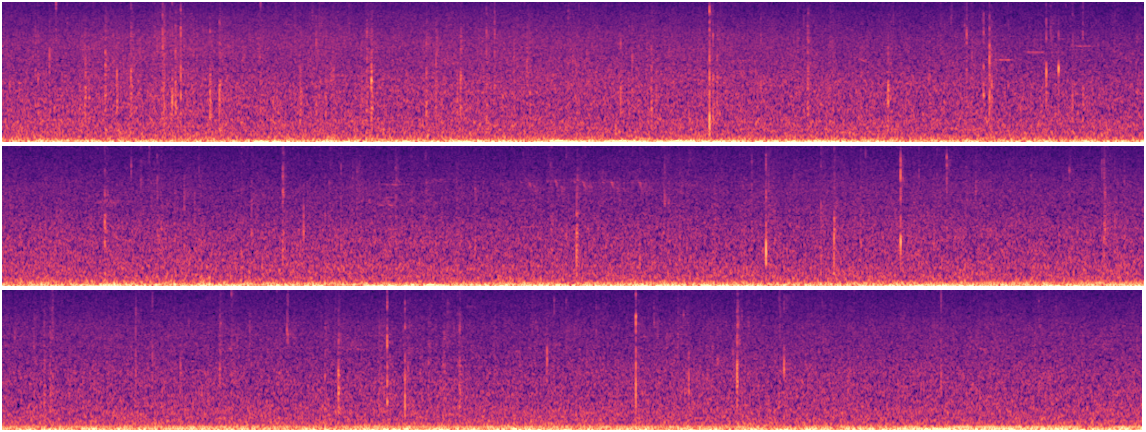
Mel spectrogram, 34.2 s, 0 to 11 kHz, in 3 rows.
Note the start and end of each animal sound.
9.8s-11.0s: Hermit Thrush (Catharus guttatus)
16.5s-18.1s: Ovenbird (Seiurus aurocapilla)

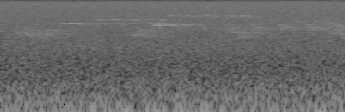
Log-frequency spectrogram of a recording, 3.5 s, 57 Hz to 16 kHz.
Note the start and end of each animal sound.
0.0s-3.5s: Red-eyed Vireo (Vireo olivaceus)
0.5s-1.9s: Hermit Thrush (Catharus guttatus)
1.7s-3.5s: Ovenbird (Seiurus aurocapilla)
1.8s-2.6s: Black-capped Chickadee (Poecile atricapillus)

